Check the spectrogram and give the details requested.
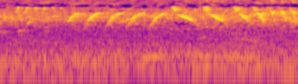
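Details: A male crested canary delivers riwikan song as a quick run of bright downward-slurred whistles, evenly spaced and climbing in loudness toward the middle, over light background hiss.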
